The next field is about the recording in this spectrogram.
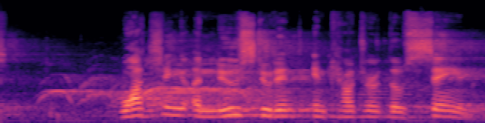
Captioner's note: cheering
